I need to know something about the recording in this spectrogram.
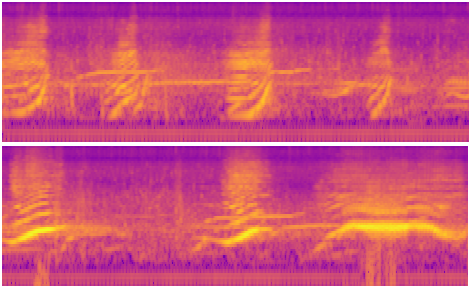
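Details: Humpback whale song from a male, whose songs change each year with newly learned phrases: a series of short swooping grunts and cries, followed by louder upswept wails and a long, strong arching moan at the end.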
